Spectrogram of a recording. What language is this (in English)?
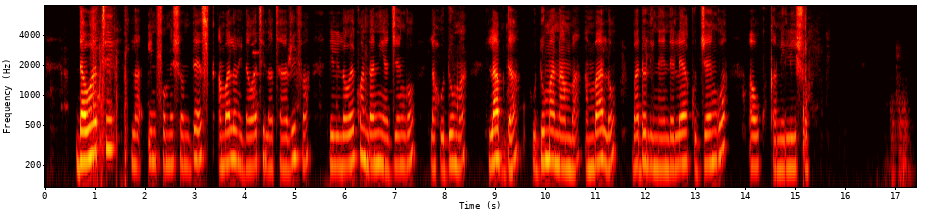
Swahili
